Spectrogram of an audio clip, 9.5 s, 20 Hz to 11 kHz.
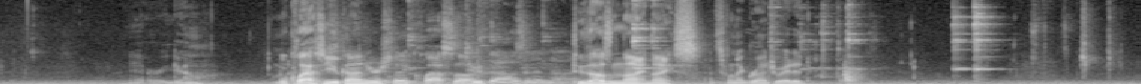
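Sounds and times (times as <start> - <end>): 
low murmur of room noise: 0.0 - 9.5
speech: 2.3 - 7.2
glasses clinking in a toast: 3.2 - 8.5.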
